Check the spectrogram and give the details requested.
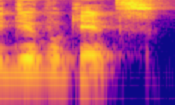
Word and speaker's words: duplicate: Depending on which part of speech it is, it could be either. I asked how Duplicate do is a you verb. pronounce it? Duplicate is a noun. So the sculptor on the right is duplicating the sculpture on the left, Mm-hmm. and the sculpture on the right is called a duplicate.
